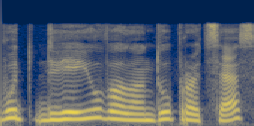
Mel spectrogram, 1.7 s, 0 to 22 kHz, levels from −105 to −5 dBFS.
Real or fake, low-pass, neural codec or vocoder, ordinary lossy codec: real; 9.9 kHz; none; Opus, 64 kbps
